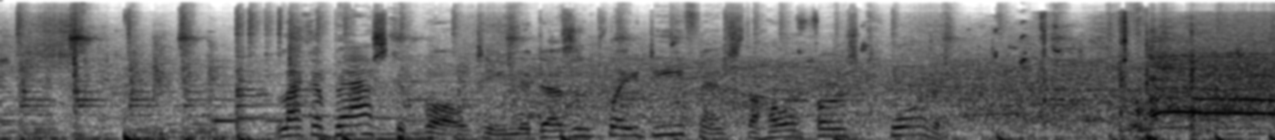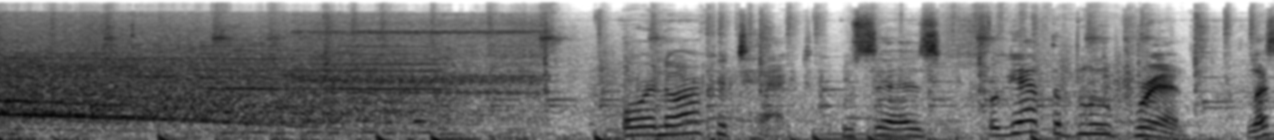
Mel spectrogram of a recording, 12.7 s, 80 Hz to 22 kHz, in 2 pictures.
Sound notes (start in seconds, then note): 0.0 upbeat music; 6.8 audience cheering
